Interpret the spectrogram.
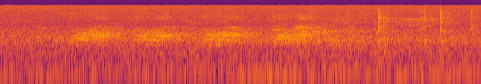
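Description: A bird calling four times in quick succession, with the calls about half a second apart, over a steady low background rumble.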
